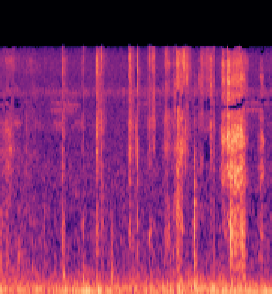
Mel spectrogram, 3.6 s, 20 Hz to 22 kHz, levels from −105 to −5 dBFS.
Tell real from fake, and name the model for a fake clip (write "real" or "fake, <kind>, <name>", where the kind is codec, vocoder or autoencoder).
real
